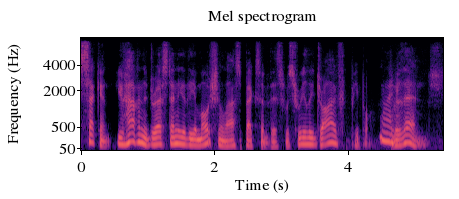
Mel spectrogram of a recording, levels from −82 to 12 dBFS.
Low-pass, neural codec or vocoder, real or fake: 7.2 kHz; codec, 16 kHz, 1.1 kbps, Voila-Tokenizer; fake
